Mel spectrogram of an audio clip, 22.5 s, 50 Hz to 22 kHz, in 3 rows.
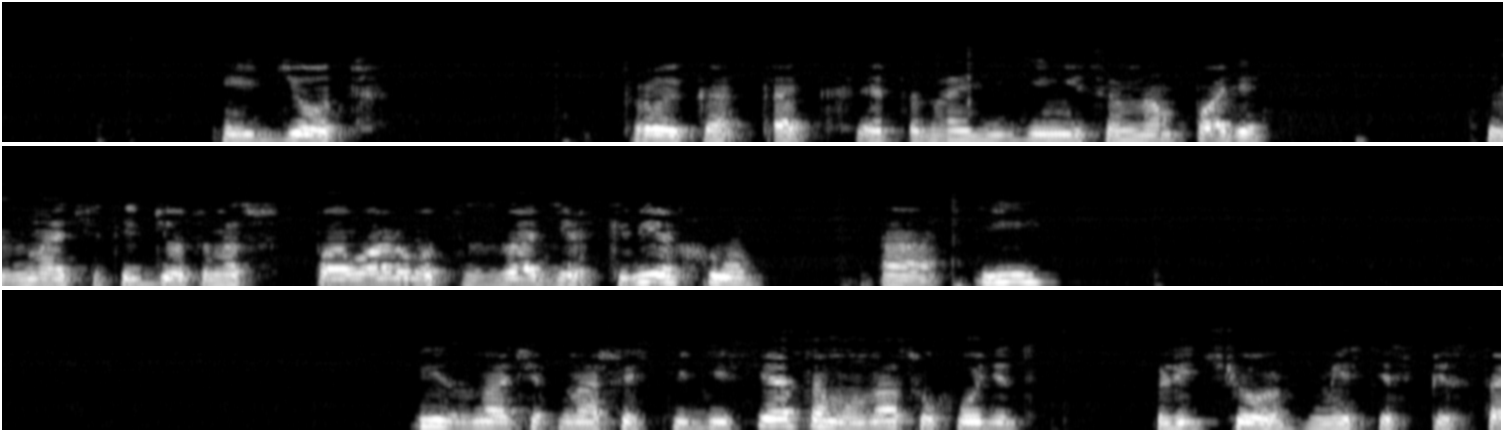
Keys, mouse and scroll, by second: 0.7 click, 3.0 KP_3, 4.1-4.7 middle drag, 5.7 KP_1, 7.3 shift+click, 9.2 r, 11.8 a, 12.3 i, 13.5-18.2 drag, 20.3 click, 22.3 shift+click.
